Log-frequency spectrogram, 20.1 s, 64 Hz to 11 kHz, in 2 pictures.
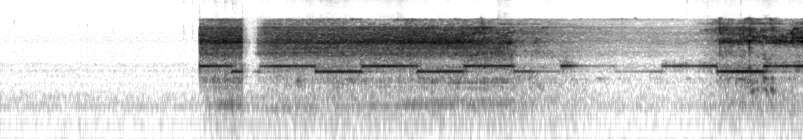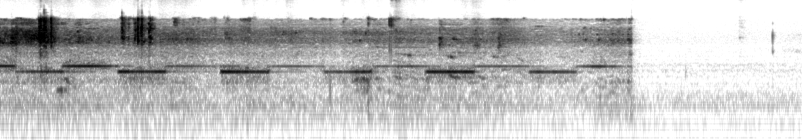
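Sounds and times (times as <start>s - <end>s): two-tone siren: 2.5s - 18.0s.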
